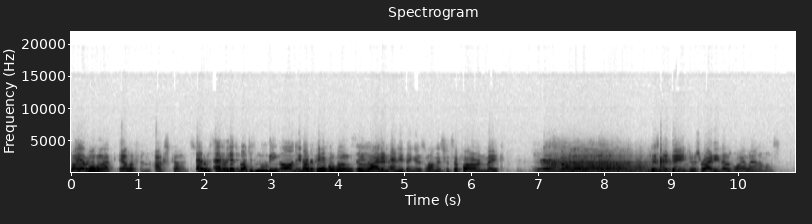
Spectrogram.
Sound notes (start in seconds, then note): 6.9 laughter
